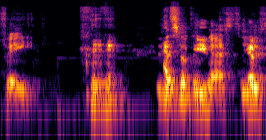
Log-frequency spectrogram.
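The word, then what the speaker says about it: Feid: But production says that it's from Fade. F-E-I-D. I guess it's pronounced Fade.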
